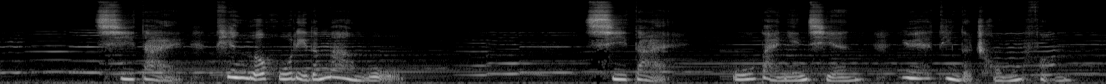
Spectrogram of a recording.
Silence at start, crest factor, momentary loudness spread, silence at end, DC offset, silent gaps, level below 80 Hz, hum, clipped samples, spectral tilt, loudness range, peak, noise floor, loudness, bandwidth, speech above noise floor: 0 s; 18 dB; 20 LU; 0 s; under 0.1%; none; -54 dBFS; none; under 0.1%; -3.5 dB/octave; 4 LU; -10 dBFS; -50 dBFS; -27 LUFS; over 20 kHz; 24 dB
